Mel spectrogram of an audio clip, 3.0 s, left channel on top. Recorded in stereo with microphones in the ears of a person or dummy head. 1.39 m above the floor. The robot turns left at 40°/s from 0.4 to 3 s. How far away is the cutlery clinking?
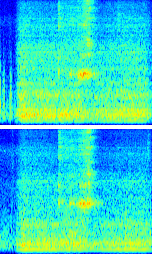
About 4.5 m.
